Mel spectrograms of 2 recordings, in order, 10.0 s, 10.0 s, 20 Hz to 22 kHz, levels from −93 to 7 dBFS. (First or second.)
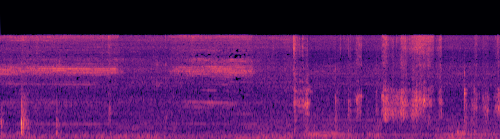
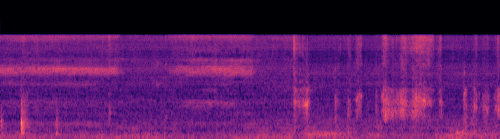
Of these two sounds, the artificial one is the second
